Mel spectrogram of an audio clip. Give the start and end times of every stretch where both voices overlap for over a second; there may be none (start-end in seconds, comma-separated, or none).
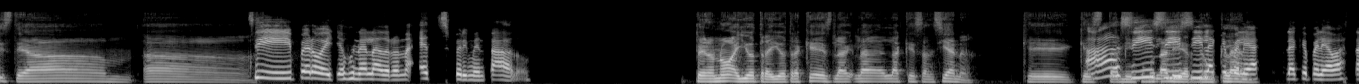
10.8-12.6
